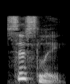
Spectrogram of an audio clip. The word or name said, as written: cicely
